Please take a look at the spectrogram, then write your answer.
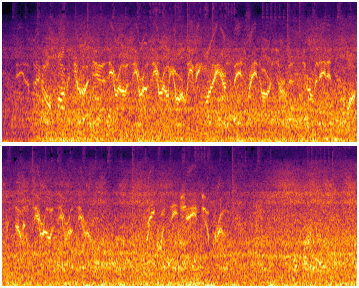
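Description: A plane's engine drones steadily in Microsoft Flight Simulator, a continuous whooshing hum through the whole stretch, with someone talking over it the entire time.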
